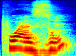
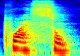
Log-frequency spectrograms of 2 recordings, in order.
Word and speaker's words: poisson: là, tu as la différence entre le son Z et le son S. Donc, ici, tu as poison et ici poisson.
